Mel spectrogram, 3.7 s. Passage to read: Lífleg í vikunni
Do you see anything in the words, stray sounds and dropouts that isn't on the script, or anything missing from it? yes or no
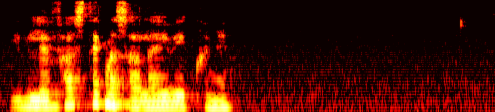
yes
